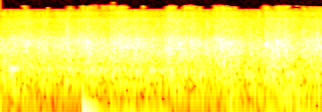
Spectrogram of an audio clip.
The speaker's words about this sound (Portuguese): Vem aqui para frente e vamos aplaudir mais ao nome do Senhor Jesus.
